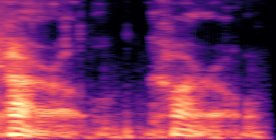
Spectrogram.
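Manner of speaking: terrible, breathy whisper, badly on purpose. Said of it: "it's terrible".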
